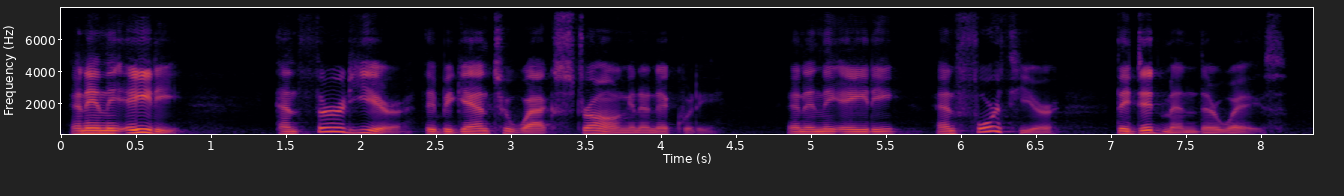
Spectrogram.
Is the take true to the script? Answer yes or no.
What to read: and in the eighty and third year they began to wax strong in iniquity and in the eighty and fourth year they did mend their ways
yes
